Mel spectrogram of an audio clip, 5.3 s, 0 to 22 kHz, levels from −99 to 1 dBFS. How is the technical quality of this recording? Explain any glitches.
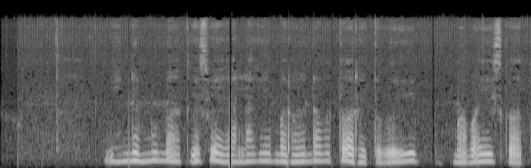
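Four brief silent dropouts interrupt the speech. At 1.28 s, 2.29–2.32 s (just before "alage eng boroindo"), 3.31 s (just after it) and 4.32 s, a gap between stream segments occurs. Timestamps on consecutive 1-second segments leave 8–28 ms holes that the player fills with hard-edged silence, roughly once per second.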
